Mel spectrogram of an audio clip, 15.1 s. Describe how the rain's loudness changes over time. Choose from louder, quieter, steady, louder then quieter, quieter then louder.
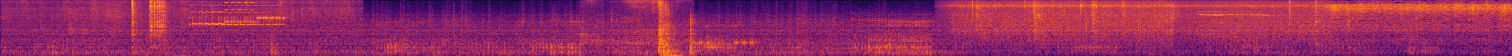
louder.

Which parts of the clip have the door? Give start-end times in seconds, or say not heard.
1.3-1.9, 5.8-7.0, 12.9-13.3.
